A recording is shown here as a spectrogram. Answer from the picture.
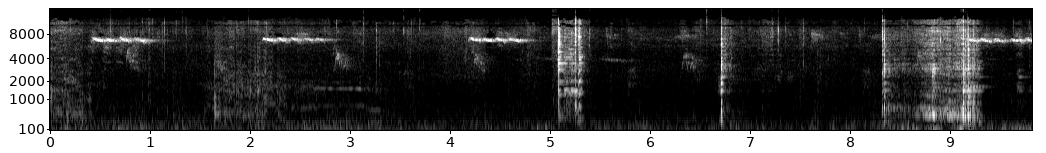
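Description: A bird gives a short, thin, high call four times. Between the calls come a few sharp knocks, and a louder rustling scrape comes near the end.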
